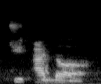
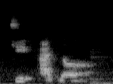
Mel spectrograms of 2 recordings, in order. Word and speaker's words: tu adores: Tu adores. Tu adores. I'm not pronouncing ES.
